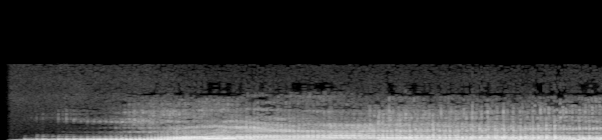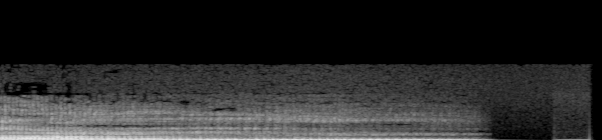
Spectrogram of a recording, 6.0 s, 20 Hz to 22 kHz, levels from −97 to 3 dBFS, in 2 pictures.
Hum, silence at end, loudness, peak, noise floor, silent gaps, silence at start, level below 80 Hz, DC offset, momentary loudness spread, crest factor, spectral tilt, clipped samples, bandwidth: none; 0.55 s; -13 LUFS; 0 dBFS; -42 dBFS; none; 0.05 s; -14 dBFS; under 0.1%; 8 LU; 10 dB; -8.5 dB/octave; under 0.1%; 6.8 kHz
